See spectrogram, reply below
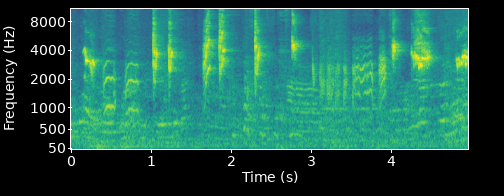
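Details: Long-tailed shrike song used as a lure to make other shrikes answer and sing: a busy, varied medley of scratchy bursts, quick warbled notes and sharp high chips with brief pauses between them.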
